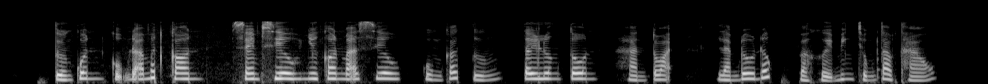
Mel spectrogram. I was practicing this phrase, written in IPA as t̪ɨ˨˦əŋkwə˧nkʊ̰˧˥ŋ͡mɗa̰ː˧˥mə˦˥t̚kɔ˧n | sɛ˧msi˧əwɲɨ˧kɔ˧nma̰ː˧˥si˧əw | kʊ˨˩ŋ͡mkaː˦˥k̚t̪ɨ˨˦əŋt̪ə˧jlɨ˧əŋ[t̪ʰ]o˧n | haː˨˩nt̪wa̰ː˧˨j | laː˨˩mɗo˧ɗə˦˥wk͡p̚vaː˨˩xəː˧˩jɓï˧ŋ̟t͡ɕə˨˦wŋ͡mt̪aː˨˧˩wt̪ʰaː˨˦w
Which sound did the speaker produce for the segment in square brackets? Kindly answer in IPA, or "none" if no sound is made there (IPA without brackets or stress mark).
t̪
